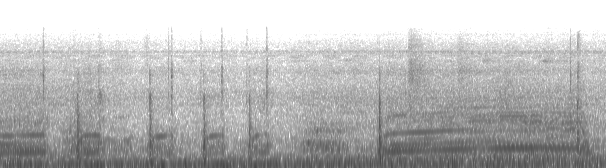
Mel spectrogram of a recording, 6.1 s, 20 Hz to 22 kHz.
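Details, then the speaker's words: Mercedes 300SL R129 with repaired roof control module, passenger window manual down: short motor whirs, then steady hum about two seconds as glass runs down evenly; window motor healthy. "obviously they go down easier because it's easier to go down i relay clicking i just want to show you that passenger side"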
